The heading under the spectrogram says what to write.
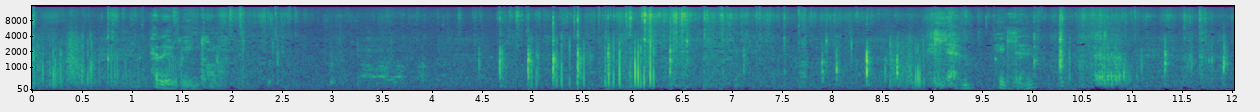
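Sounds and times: plastic crackling and clicking: 9.9 - 12.0.

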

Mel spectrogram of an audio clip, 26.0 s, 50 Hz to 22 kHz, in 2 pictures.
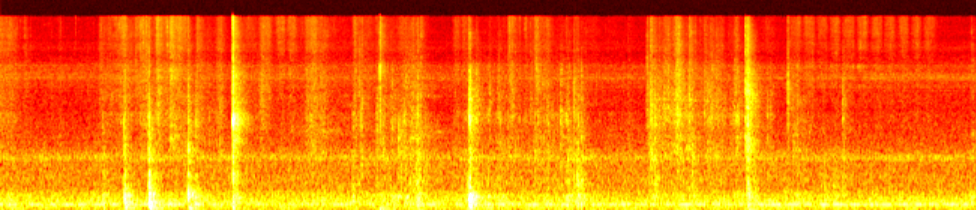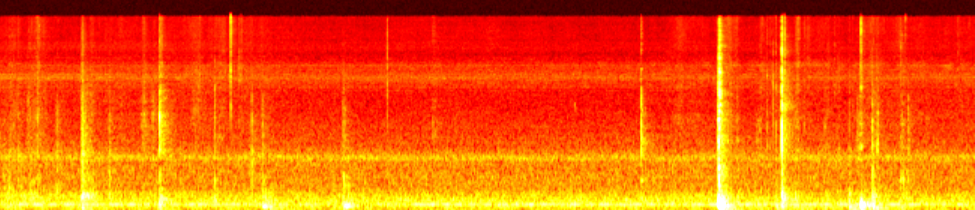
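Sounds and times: faint steady low hum: 0.0 - 26.0.

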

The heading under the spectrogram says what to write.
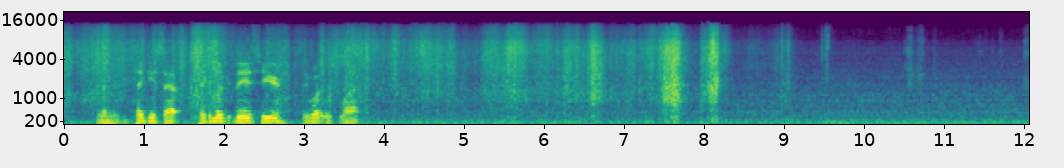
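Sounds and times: bubble wrap crinkling: 0.0 - 9.6.

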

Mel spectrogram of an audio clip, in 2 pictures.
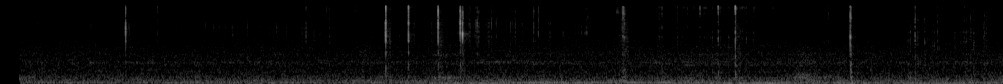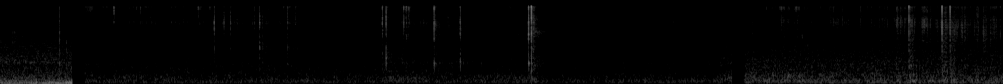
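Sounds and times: peel-off mask crackling: 0.2 - 15.6, 17.5 - 20.0
low steady hum: 0.2 - 20.0.

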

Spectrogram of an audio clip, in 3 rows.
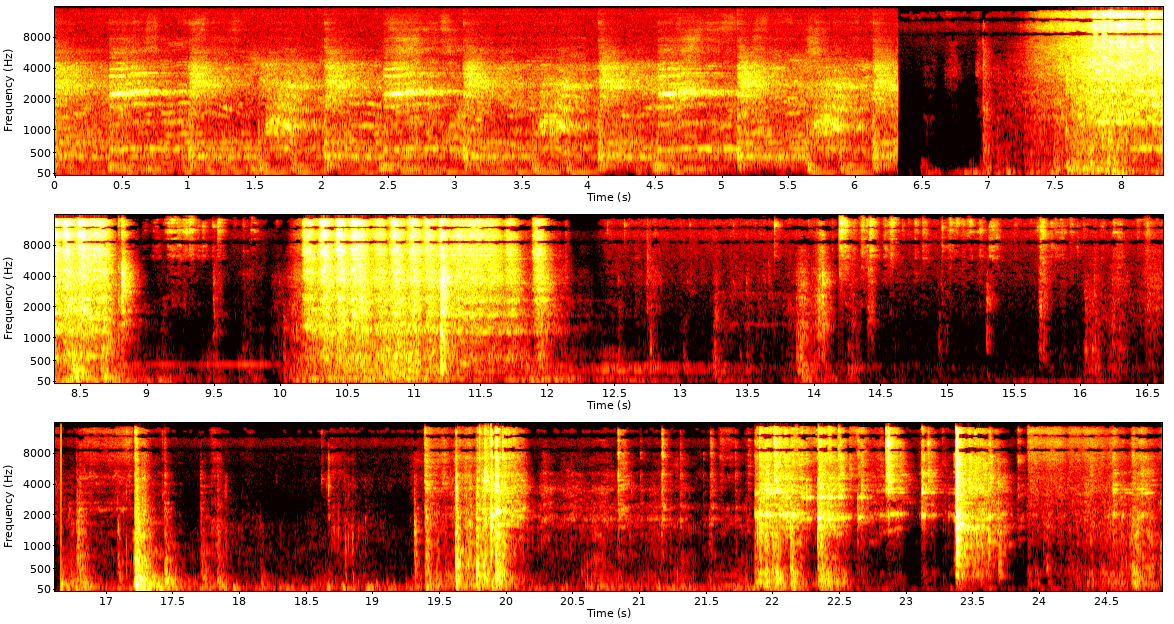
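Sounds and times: metal cans knocking and clattering: 21.5 - 24.9.

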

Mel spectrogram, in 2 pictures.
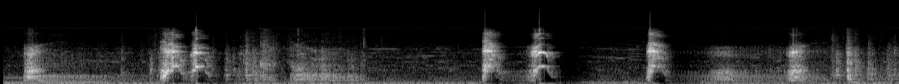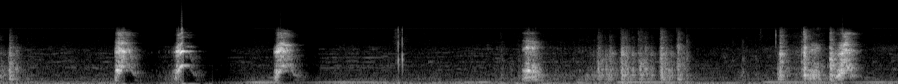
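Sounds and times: dog barking: 1.6 - 2.2, 4.8 - 5.6, 6.5 - 6.8, 10.2 - 11.1, 11.7 - 12.1, 17.3 - 17.7.

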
